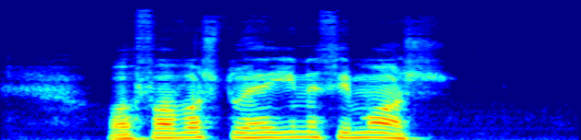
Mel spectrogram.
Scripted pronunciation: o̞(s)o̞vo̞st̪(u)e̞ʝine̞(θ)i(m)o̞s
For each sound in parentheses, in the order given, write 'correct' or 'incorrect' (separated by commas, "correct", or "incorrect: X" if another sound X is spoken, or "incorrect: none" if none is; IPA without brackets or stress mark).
incorrect: f, correct, correct, correct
